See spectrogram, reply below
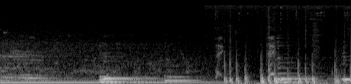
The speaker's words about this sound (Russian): Ее муж запрыгивает в седло и скачет в степь.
